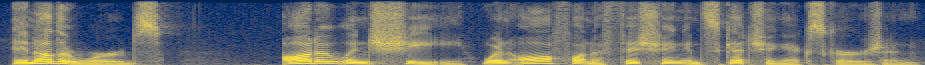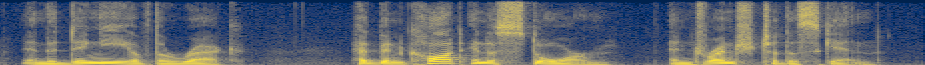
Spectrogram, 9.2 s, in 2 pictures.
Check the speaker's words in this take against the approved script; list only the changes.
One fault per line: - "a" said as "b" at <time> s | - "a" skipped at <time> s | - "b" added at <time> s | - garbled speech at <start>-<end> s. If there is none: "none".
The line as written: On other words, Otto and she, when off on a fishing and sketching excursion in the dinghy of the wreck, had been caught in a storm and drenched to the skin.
- "On" said as "In" at 0.1 s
